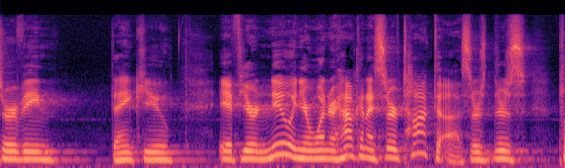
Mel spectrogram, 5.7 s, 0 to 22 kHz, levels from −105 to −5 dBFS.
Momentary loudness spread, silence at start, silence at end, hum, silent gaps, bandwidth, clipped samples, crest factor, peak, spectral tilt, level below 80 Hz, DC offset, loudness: 11 LU; 0 s; 0 s; none; none; 16 kHz; under 0.1%; 22 dB; -6 dBFS; -4 dB/octave; -64 dBFS; under 0.1%; -26 LUFS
